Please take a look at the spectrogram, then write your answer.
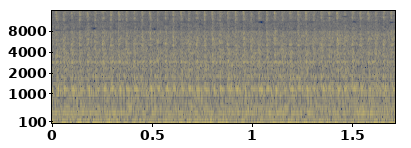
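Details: Opel Astra K at 169,000 km after heavy maintenance for timing chain noise, including intake manifold work: a steady, even idle hum with constant tone and no ticking or rattle from the chain; the engine sounds healthy.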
